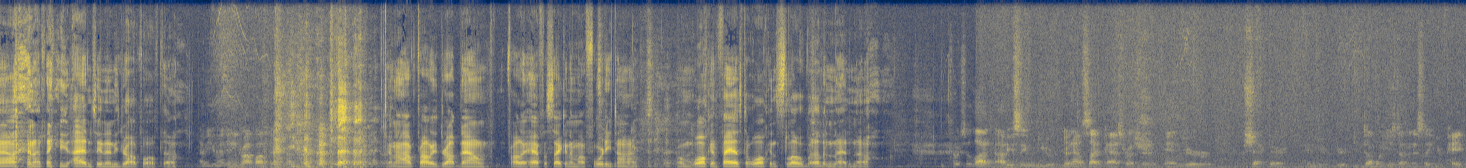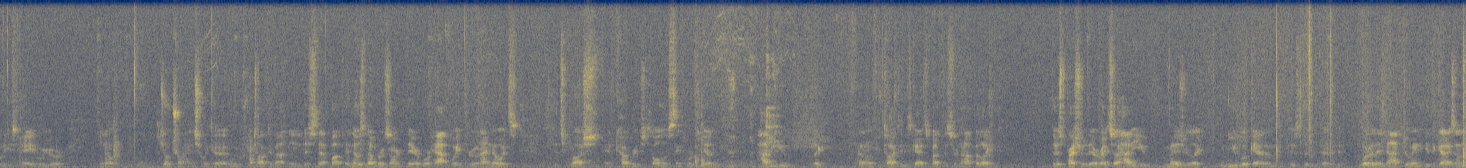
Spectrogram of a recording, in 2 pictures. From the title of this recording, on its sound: Press Conference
